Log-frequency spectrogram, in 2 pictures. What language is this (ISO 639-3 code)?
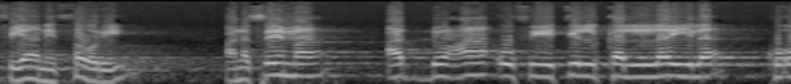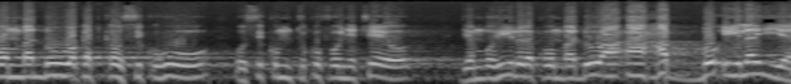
swa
